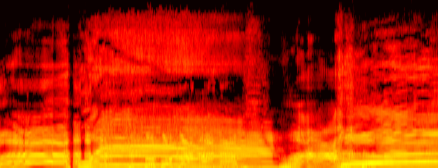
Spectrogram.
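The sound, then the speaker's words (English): A baby cries and wails loudly. Long, strained, high-pitched wails run almost without pause, broken only by brief catches of breath. “That poor little baby has found another gear and is crying, just wailing now.”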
